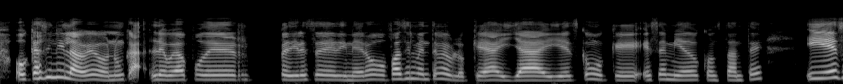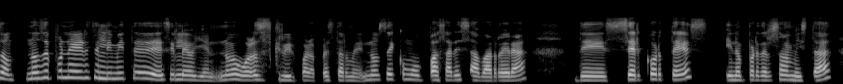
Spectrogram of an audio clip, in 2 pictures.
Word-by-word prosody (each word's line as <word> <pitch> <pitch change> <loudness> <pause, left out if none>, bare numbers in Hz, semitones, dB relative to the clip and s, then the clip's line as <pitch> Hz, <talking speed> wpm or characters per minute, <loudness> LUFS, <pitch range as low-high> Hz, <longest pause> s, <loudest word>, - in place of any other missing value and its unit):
o 470 -1 +3
casi 285 +5 +4
ni 330 -1 +2
la 235 -6 +8
veo, 210 -2 +1
nunca 210 +3 +1
le 220 - +1
voy 210 0 +1
a 215 - +4
poder 215 0 -1 0.3
pedir 210 -1 0
ese 220 -1 -2
dinero 205 +3 -3
o 215 - -6
fácilmente 245 0 -1
me 250 -2 -1
bloquea 195 +1 -1
y 185 -1 -6
ya, 195 -1 +5
y 185 +1 -4
es 195 +1 -6
como 235 -4 -5
que 195 -1 -2
ese 230 +3 -4
miedo 210 -1 -3
constante. 205 +5 -7 0.4
Y 280 +2 +8
eso, 285 -7 +6
no 275 +3 0
se 315 - +1
poner 315 0 +2
ese 305 -1 -4
límite 270 +1 -4
de 275 -3 +2
decirle: 225 0 -1
“Oye, 190 -3 -5
no 210 +5 -6
me - - +2
vuelvas 205 0 +1
a - - -6
escribir 195 -3 -6
para 185 -3 -5
prestarme”. 185 -1 -6
No 220 +2 -4
sé 240 +2 -2
cómo 225 -2 -6
pasar 205 0 0
esa 210 -2 -1
barrera 185 +7 0 0.4
de 190 -1 +1
ser 205 +2 +3
cortés 235 +5 -1
y 205 - -1
no 200 -1 -1
perder 200 -2 -4
su 225 - -3
amistad, 195 +3 0
215 Hz, 205 wpm, -24 LUFS, 195-240 Hz, 0.4 s, la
